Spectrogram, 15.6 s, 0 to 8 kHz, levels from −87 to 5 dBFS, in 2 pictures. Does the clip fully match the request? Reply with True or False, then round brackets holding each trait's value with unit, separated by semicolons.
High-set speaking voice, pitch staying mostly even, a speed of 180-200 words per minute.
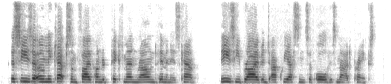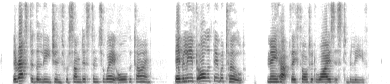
True (240 Hz; 2.3 semitones; 190 wpm)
